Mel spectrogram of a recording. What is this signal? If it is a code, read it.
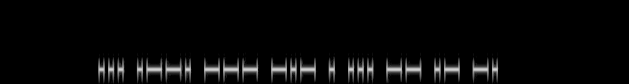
Morse code, heard as a keyed tone, about 25 wpm, 700 Hz. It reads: SPOKESMAN
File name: practice / 25wpm / 9 Letter Words - First 3 Letters Given - 25wpm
